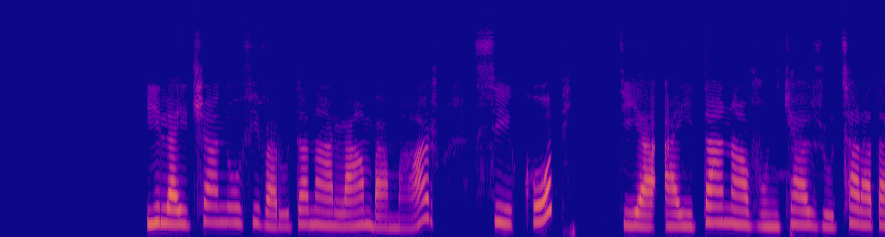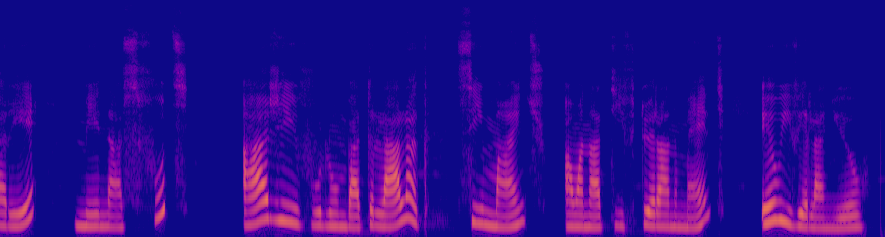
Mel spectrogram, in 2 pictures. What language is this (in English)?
Malagasy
